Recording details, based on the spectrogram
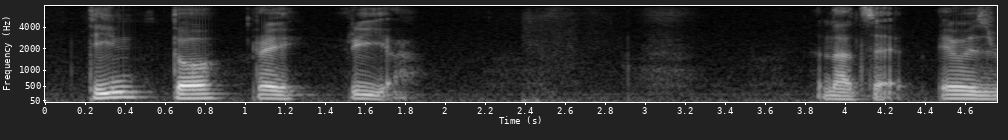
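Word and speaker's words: tintorería: It starts out T-I-N, so you would pronounce it tin, T-O-R, tor, and then E-R, rer, I-A, ia, tintoreria.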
